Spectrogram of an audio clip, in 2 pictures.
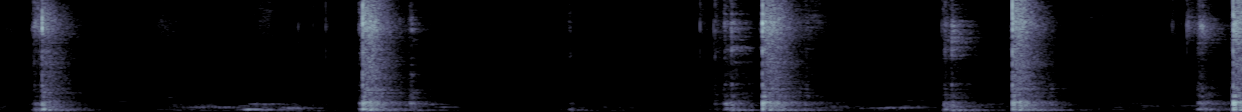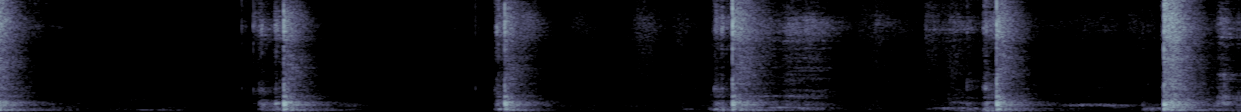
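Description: Kitchen knife chopping okra pods, each cut ending in a sharp knock on the surface below; about ten knocks, irregularly spaced about a second apart.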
